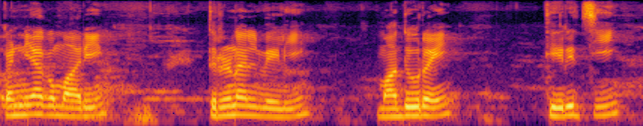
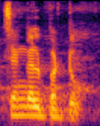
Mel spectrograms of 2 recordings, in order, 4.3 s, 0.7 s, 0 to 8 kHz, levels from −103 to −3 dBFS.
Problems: constant background noise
